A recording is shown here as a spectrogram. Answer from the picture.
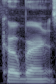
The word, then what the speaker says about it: Cockburn: It's spelled Cockburn. Okay, get your giggles out. – I got my giggles out. – It's pronounced Cockburn, or so he says.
